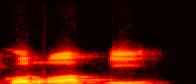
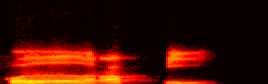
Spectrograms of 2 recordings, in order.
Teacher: Lam bertemu dengan ra, maka kita idghamkan. Kita leburkan seluruhnya lam ketika bertemu dengan ra. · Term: Idgham kamil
